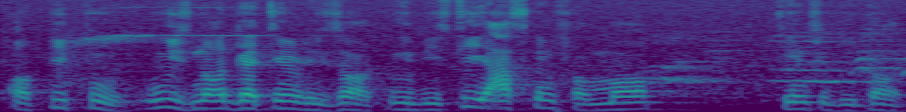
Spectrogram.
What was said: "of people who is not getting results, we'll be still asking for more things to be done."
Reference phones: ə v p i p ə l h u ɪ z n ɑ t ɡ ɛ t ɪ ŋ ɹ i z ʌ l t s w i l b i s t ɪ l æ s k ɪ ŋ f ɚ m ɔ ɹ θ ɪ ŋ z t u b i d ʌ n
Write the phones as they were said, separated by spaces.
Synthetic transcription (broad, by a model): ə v p i p ə l h u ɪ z n ɑ t ɡ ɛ t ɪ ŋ ɹ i z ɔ l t w i l b i s t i l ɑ s k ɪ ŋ f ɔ m ɔ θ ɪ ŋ s t u b i d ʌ n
